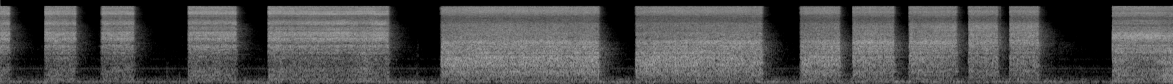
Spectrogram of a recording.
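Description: An airbrush hisses in short, steady bursts of spray.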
